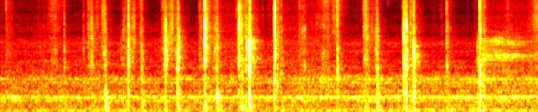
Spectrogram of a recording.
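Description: A deck of cards shuffled by hand, giving a run of quick, irregular card clicks and flicks.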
